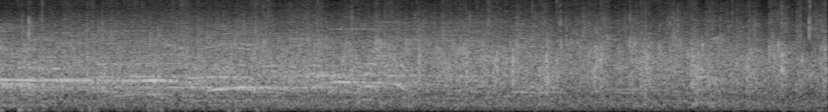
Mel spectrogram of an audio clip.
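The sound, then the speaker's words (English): A church audience claps steadily throughout to praise God, a dense, sustained wash of many hands with a few voices shouting and cheering mixed in, holding at a fairly even loudness. “Clap your anointed hands.”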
